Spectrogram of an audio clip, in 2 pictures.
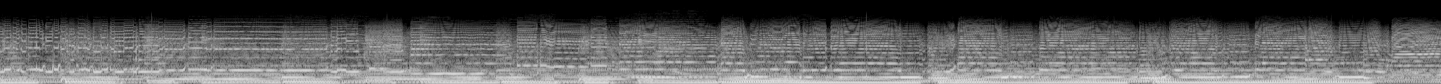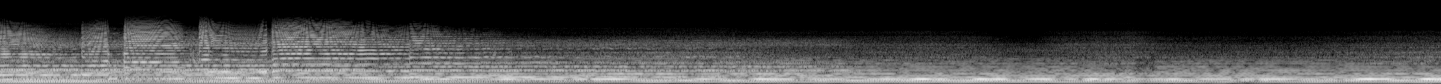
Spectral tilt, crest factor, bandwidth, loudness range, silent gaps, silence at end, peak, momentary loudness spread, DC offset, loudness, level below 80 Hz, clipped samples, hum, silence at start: -7 dB/octave; 10 dB; 8.2 kHz; 5 LU; none; 0 s; 0 dBFS; 6 LU; under 0.1%; -12 LUFS; -22 dBFS; under 0.1%; none; 0 s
